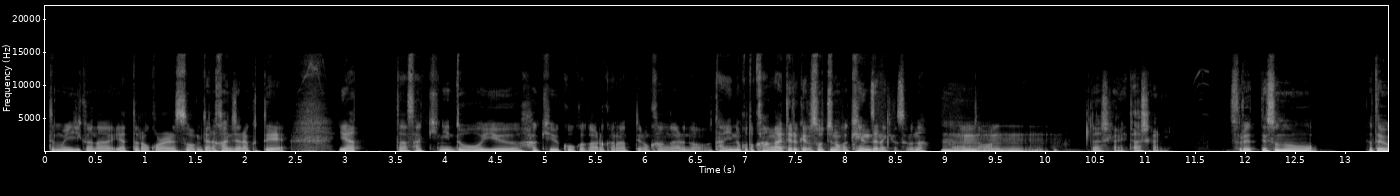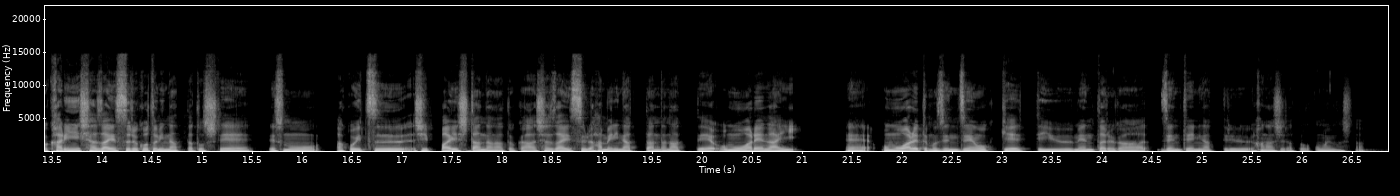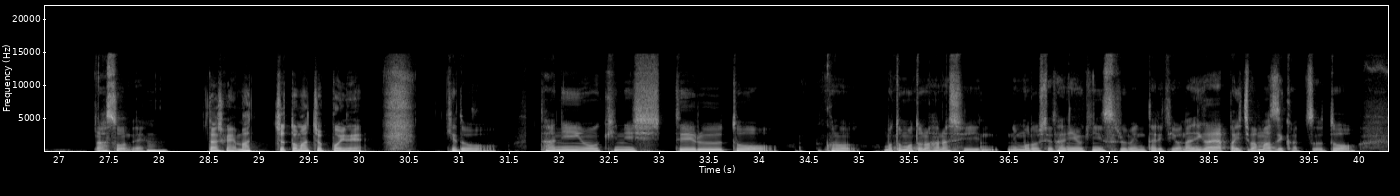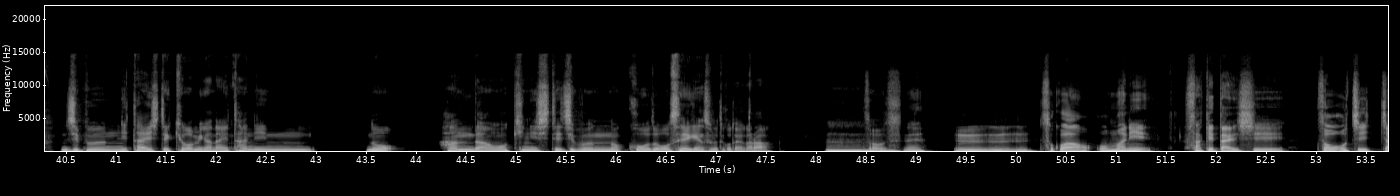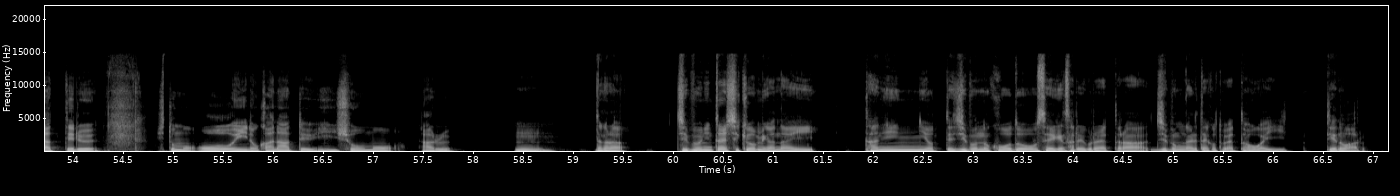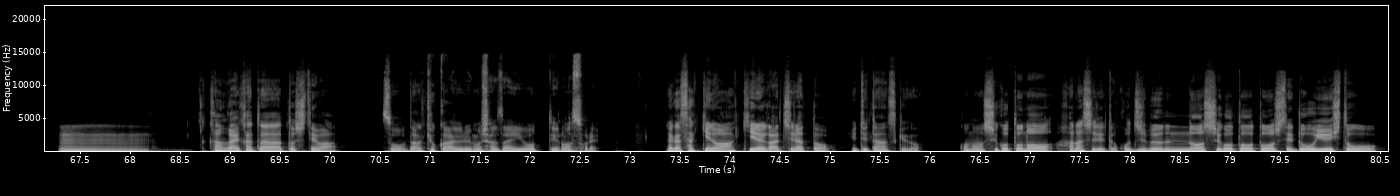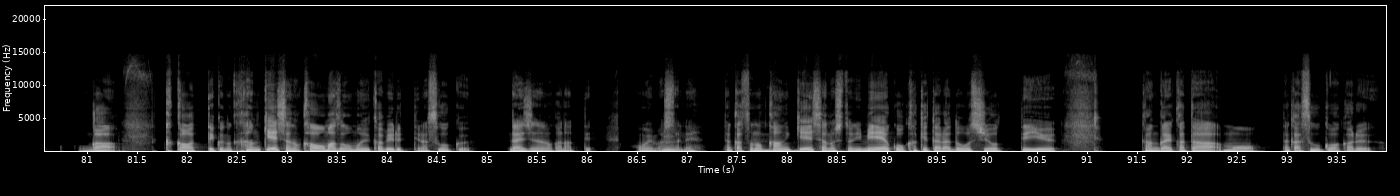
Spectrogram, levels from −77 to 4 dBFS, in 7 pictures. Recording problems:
none

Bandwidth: 14.5 kHz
